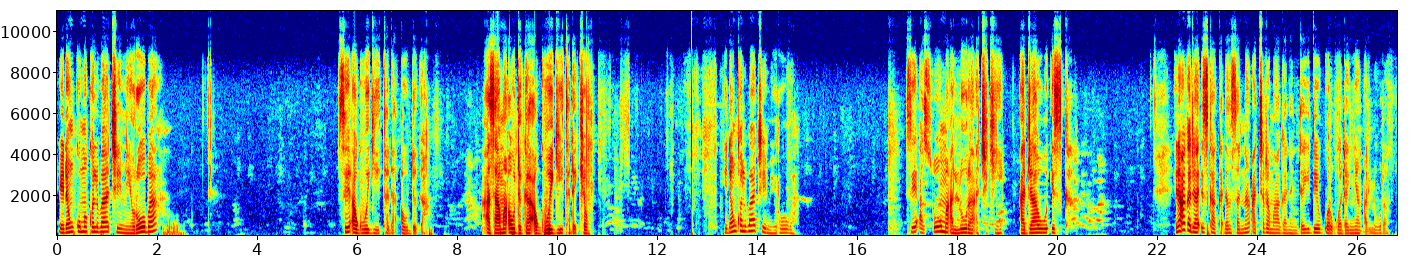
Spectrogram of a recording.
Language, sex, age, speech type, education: Hausa, female, 60+, spontaneous, tertiary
